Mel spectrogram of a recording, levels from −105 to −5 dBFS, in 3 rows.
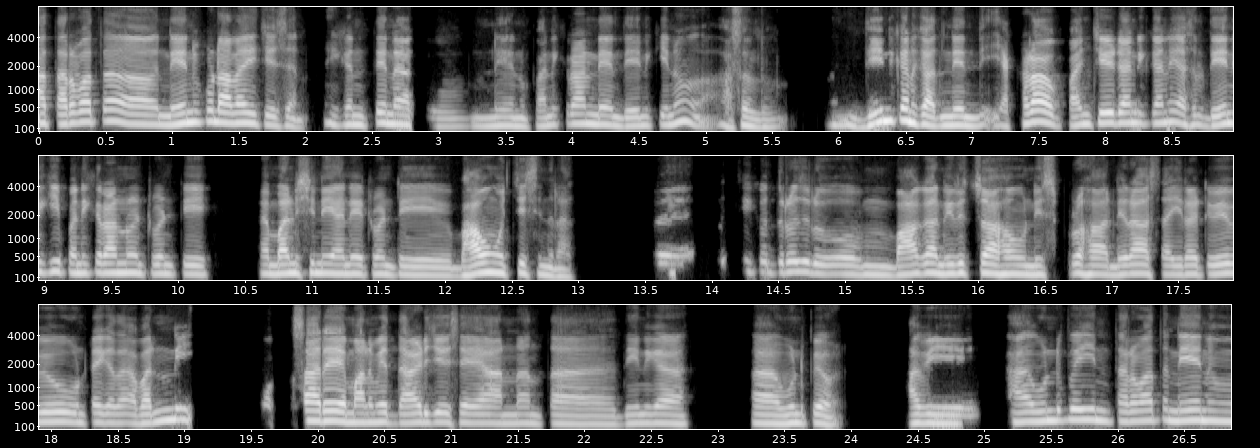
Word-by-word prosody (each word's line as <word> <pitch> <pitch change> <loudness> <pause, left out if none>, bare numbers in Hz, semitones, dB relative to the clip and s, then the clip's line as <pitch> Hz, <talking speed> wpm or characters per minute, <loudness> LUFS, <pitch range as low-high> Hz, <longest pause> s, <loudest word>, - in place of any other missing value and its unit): ఆ - - +5
తర్వాత 210 +4 +2 0.5
నేను 195 +4 +5
కూడా 215 -2 +4
అలాగే 195 0 +4
చేశాను. 150 -6 -4 0.2
ఇక 160 - -11
అంటే 165 +5 -2
నాకు, 160 -4 -2 0.5
నేను 150 -1 -2
పనికి 160 +4 -6
రాను 185 0 +1
నేను 155 -3 0
దేనికిను, 155 +6 -2 0.4
అసలు 130 -1 -3 0.8
దీనికని 225 +4 +6
కాదు. 150 -2 +2
నేను 155 -2 +3 0.3
ఎక్కడ 185 +9 +1 0.3
పని 165 +3 0
చేయడానికి 195 -1 +3
గానీ, 205 +2 0
అసలు 165 -1 -5
దేనికి 190 +4 +2
పనికిరానటువంటి 175 -2 -1 0.7
మనిషిని 175 +1 +1
అనేటువంటి 160 -2 -2 0.4
భావం 175 +5 +6
ఒచ్చేసింది 155 -3 -4
నాకు. 115 -4 -10 0.6
వె 180 - -2 0.4
కొద్ది 405 - -18
కొద్ది 185 -1 -7
రోజులు 195 -4 0 0.3
ఉమ్ 155 -1 -2 0.2
బాగా 170 +3 +3
నిరుత్సాహం, 165 -1 +2
నిస్పృహ, 160 +3 -3 0.2
నిరాశ, 165 -1 +1 0.2
ఇలాంటివి 160 +1 -1
ఏవేవో 180 +1 +1
ఉంటాయి 170 +1 -3
కదా! 160 0 -2
అవన్నీ 200 +7 +1 0.6
ఒక్కసారే 195 -1 +3
మన 170 0 +3
మీద 175 -3 +1
దాడి 170 +1 +2
చేసేయా 165 -1 -1
అన్నంత 155 -1 -6 0.6
దీనిగా 160 +1 -2 0.7
ఆహ్, 155 -1 +2
ఉండిపోయేవాడు. 160 -3 -1 0.5
అవి 160 0 +1 0.6
ఆహ్, 180 +1 +1
ఉండిపోయిన 205 +1 +1
తర్వాత 195 +2 -1 0.2
నేను 200 0 +2
170 Hz, 130 wpm, -23 LUFS, 155-190 Hz, 0.8 s, దీనికని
